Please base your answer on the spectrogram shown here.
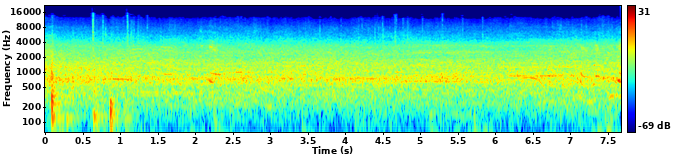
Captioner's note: crowd chatter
